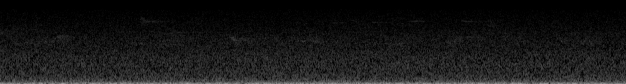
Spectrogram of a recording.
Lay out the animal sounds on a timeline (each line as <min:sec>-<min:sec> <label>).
0:00.0-0:06.3 Red-eyed Vireo (Vireo olivaceus)
0:03.1-0:04.9 Blackburnian Warbler (Setophaga fusca)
